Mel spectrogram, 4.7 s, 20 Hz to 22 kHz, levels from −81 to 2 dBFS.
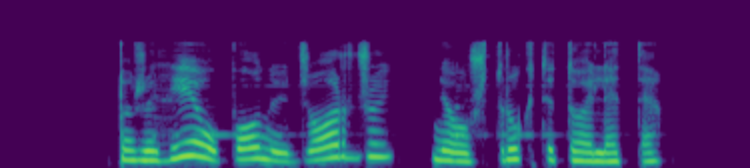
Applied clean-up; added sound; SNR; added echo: neural mask model DeepFilterNet 3.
